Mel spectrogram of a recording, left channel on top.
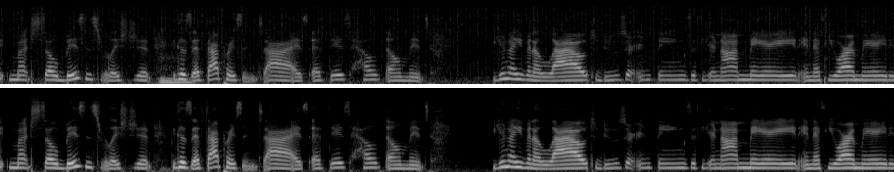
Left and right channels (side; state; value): left; quieter; 3.2 dB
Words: much so business relationship, because if that person dies, if there's health ailments, you're not even allowed to do certain things if you're not married, and if you are married,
